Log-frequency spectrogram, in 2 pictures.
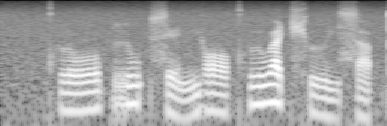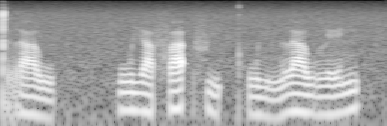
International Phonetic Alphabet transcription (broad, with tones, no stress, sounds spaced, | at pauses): kʰ l oː˦˥ p r u˥˩ ʔ s e˩˦ n j ɔː˧ kʰ l u˥˩ a̯ t͡ɕʰ ɯː˨˩ j s a˨˩ p̚ t r a˧ w | w i˧ a̯ f a˦˥ ʔ f i˨˩ ʔ kʰ w i˩˦ n l a˧ w l e˦˥ n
